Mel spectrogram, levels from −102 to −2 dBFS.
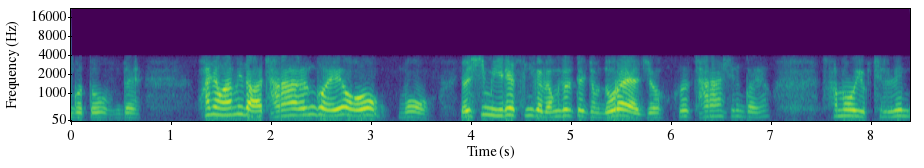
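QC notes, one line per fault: Throughout, GSM full-rate codec: the sound is confined to a telephone band of roughly 300 Hz to 3.5 kHz, with nothing above 3.8 kHz, and carries a plainly audible buzzy, gravelly roughness, which points to a 13 kbps full-rate coder. The roughness comes from the coder rebuilding the voice by driving a vocal-tract model with a sparse, regular pulse train. A plain band-limiting filter would sound only muffled, without that grainy buzz.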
